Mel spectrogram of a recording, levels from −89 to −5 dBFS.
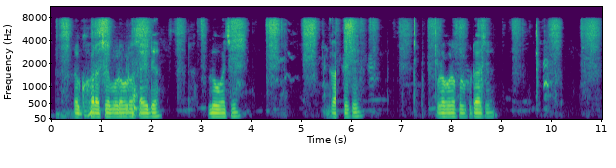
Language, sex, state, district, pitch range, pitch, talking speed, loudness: Bengali, male, West Bengal, Malda, 105-150 Hz, 110 Hz, 85 wpm, -21 LUFS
